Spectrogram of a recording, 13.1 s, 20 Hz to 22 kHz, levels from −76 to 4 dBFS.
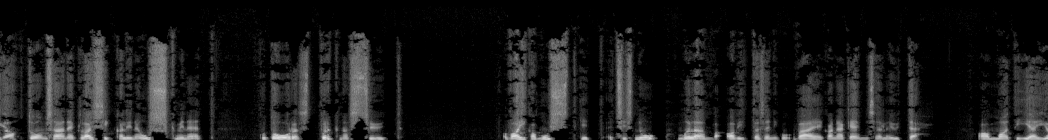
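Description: Generation loss runs throughout this speech clip: it sounds swirly, smeared and hollow, with blurred attacks. The likely cause is around fifteen MP3 decode and re-encode passes, fitting a 96 kbit/s chain, each quantising on a shifted frame grid so noise and spectral holes accumulate.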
